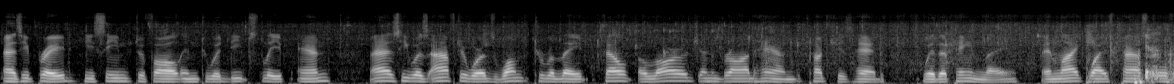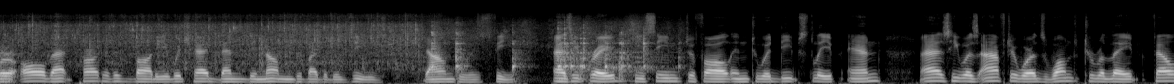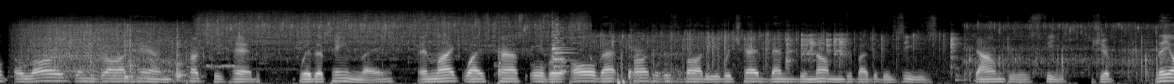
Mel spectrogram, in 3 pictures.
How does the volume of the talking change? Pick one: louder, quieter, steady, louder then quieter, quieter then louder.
steady.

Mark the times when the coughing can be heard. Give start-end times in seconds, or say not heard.
10.8-11.9, 29.1-30.5.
